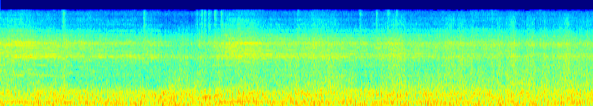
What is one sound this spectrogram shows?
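Wind buffets loudly against the rider.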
